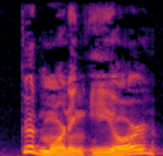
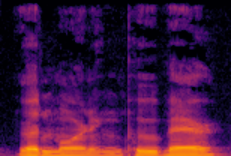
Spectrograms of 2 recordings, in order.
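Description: First: Said in the usual way. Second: Low, dejected donkey voice; gloomy. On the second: A narrator's reading. Eeyore answers Pooh's greeting, low and gloomy. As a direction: return the greeting heavily and low. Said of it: "said Eeyore gloomily".

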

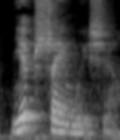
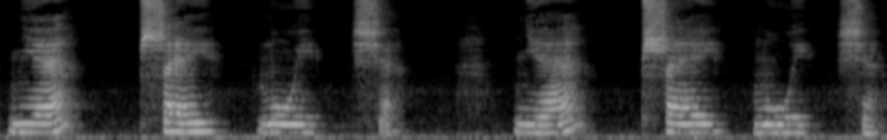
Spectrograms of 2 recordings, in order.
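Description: First: Said in the usual way. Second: Broken into slow syllables; word by word teaching pace. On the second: Shown as a demonstration. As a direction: say each syllable apart, slowly. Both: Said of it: "Say it with me".

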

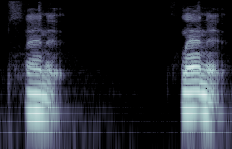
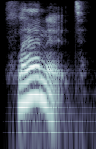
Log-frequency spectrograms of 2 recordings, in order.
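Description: First: "planet" with the final t held, not released; unreleased t. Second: Said in the usual way. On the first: Shown as a demonstration. Teacher showing learners "planet" with a silent, stopped t. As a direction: set the tongue for t and swallow it in "planet". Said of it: "结尾的t并没有爆出来".

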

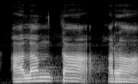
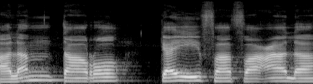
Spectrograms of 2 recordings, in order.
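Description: First: তারা with a long a at the end, the mistake; wrong pronunciation. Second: তার ending short on র, no long a; correct pronunciation. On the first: Teacher showing students a common mistake, তারা with a long a. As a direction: say তারা with a drawn-out final vowel. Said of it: "অনেক মানুষ এখানে ভুল করে বসে". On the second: Teacher giving the correct form, তার short on র. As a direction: clip তার at র with a short vowel. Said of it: "আলাম তা র হবে". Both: Shown as a demonstration.

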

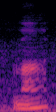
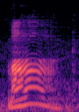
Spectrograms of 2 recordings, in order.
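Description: First: "Mark" with a rising questioning tune; "Mark" as an uncertain question, voice rising at the end; questioning guess. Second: "Mark" pitched high, then falling firmly; "Mark" as a confident high exclamation that drops; decided answer. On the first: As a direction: ask "Mark" tentatively, ending upward. Guessing who Jane was. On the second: Settles on the answer. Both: Real, not acted.

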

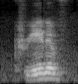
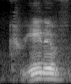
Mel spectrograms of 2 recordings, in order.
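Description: No difference in how they are said.

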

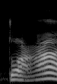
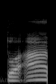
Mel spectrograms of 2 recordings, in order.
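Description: First: তো আ with throat-squeezed আ; correct ain. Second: তো আ with plain open আ; wrong hamza. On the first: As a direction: press the আ of তো আ from mid-throat. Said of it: "আইনের উচ্চারণ সঠিকভাবে". (তো আ, হলক থেকে আইন) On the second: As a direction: say তো আ easily, no throat squeeze. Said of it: "তো আ না". (তো আ, আইন ছাড়া) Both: Shown as a demonstration.

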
